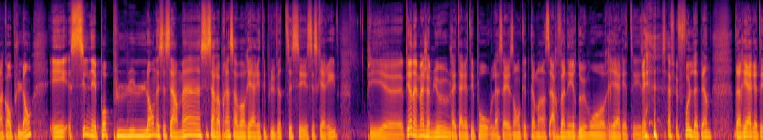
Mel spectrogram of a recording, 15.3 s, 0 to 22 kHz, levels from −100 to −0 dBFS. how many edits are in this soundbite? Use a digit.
2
